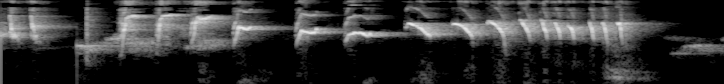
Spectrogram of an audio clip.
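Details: Dense, varied white-rumped shama song used as a master track to make other birds sing: mixed high whistles and chips running into a fast, even trill before falling quiet.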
